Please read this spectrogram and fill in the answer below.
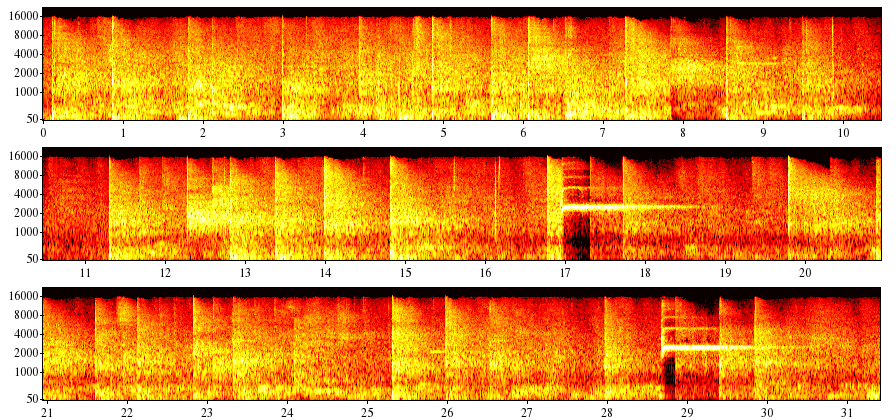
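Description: Volleyball play in a gym: the ball is struck by hands and bounces on the floor in repeated knocks, under a murmur of voices in the hall. A sports whistle blows two short blasts, one about seventeen seconds in and one near the end, and these are the loudest sounds.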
